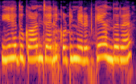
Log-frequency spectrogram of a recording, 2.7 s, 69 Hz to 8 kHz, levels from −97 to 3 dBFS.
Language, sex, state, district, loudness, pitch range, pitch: Hindi, female, Uttar Pradesh, Shamli, -11 LUFS, 280-300 Hz, 285 Hz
